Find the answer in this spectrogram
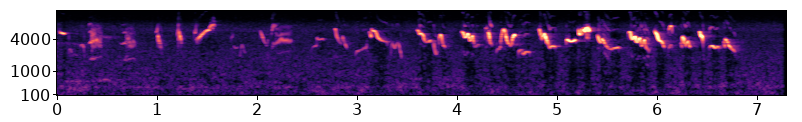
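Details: Oriental white-eye in full song: rapid high twittering whistles, first in short, spaced notes, then a faster, louder stream of warbled slurs through the middle and end.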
